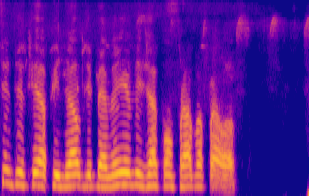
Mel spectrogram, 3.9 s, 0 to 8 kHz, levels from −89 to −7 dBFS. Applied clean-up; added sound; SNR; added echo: neural mask model Resemble Enhance denoiser.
